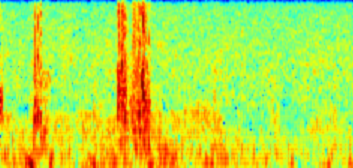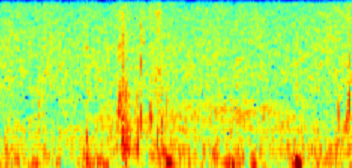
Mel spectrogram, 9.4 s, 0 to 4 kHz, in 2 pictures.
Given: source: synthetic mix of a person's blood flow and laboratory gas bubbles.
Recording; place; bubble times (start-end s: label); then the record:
Doppler ultrasound of blood flow; subclavian vein
0.00-0.06 s: bubbles
0.41-0.68 s: bubbles
1.52-2.03 s: bubbles
6.20-6.63 s: bubbles
6.68-6.96 s: bubbles
9.14-9.41 s: bubbles
From the record:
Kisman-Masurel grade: 222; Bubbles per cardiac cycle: several, 3 to 8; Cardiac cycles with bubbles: 10 to 50%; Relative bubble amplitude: moderate (0.250 to 0.450); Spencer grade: 2 (many but less than half of the cardiac periods contain bubble signals, singularly or in groups); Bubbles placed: anywhere in the cardiac cycle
